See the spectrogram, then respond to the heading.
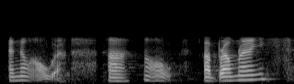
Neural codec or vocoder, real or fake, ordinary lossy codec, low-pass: none; real; none; 3.6 kHz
